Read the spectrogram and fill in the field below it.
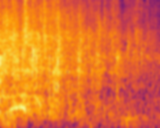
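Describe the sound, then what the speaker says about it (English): Audience applause closing a student union sports officers election debate, a steady wash of many hands clapping that fades slightly over a couple of seconds, with no voices over it. "And can we get a round of applause"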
